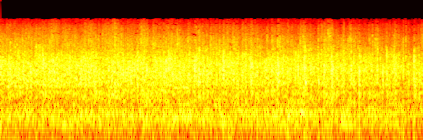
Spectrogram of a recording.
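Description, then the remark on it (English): Sustained audience applause for a dog named Miff, introduced as playing jazz trombone; a dense wash of many hands clapping steadily and fairly loudly for several seconds with no break and no voices. “Now, let's have a little applause here for Miff.”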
